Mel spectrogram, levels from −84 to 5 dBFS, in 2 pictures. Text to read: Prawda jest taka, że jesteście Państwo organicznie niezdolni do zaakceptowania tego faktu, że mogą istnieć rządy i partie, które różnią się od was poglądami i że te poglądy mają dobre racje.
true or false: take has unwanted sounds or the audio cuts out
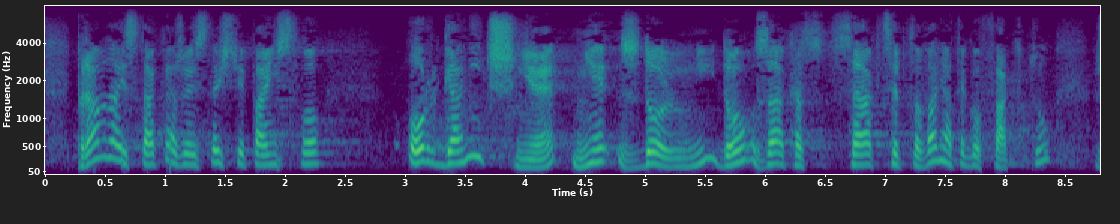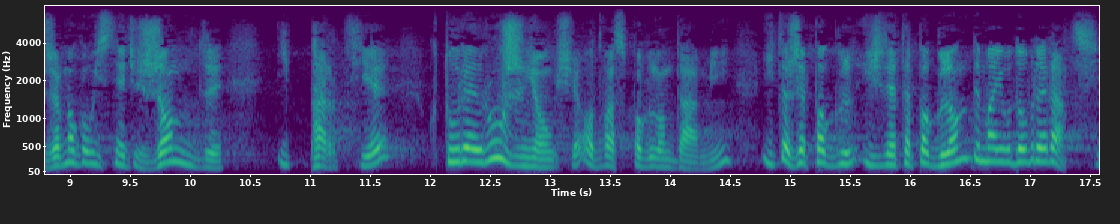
false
